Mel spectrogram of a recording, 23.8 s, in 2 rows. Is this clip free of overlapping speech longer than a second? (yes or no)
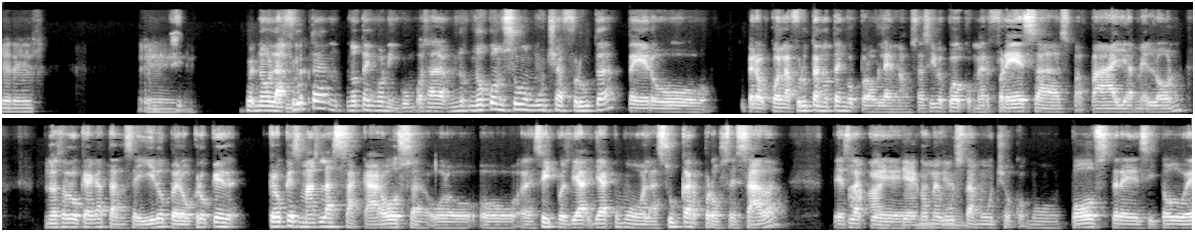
no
